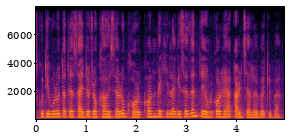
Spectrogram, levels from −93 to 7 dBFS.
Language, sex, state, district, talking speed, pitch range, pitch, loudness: Assamese, female, Assam, Kamrup Metropolitan, 180 wpm, 180-200 Hz, 190 Hz, -18 LUFS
